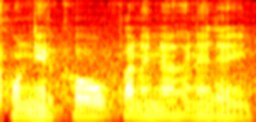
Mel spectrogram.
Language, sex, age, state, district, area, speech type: Bodo, male, 18-30, Assam, Kokrajhar, rural, spontaneous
